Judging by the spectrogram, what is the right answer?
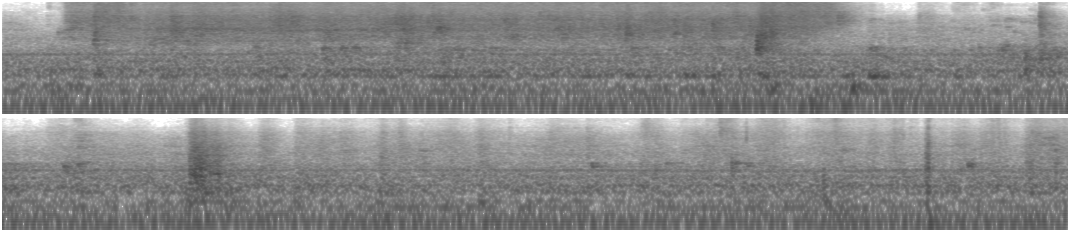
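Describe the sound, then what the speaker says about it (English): Tap water runs into a kitchen sink while someone washes their hands, a faint, steady hiss for about four seconds that then cuts off, leaving small clicks and splashes. "let me get my hands washed."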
